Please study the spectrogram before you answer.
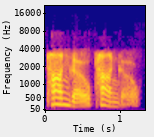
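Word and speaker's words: Pago Pago: for American Samoa and its capital city is Pongo Pango even though it's spelled p AO P goo it's pronounced Pongo Pongo wow and uh this is where about half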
